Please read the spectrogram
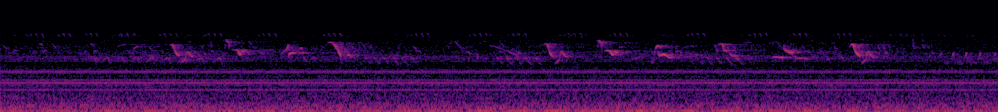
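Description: A bird singing faintly in the dark, a loose string of short, quick chirps repeated every half second or so, over a steady faint hum.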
